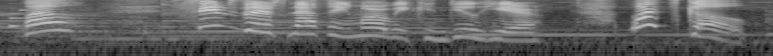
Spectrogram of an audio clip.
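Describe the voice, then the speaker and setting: Tiny floating fairy sidekick: extremely high, squeaky, bouncy delivery, blunt and chirpy, anime game, loud music underneath. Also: female voice, wildly swooping pitch, measured pace, exaggerated voice. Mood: chatty. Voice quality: squeaky, childlike. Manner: refers to self in third person, exclaiming.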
